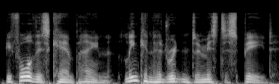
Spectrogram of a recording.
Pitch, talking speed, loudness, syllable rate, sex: 115 Hz, 195 wpm, -17 LUFS, 5.3 syllables/s, male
